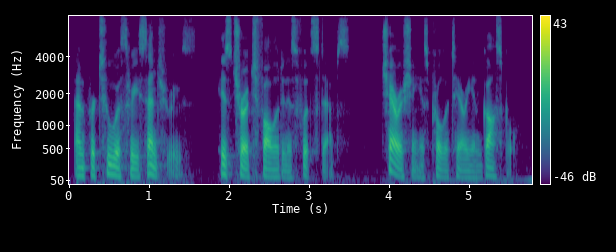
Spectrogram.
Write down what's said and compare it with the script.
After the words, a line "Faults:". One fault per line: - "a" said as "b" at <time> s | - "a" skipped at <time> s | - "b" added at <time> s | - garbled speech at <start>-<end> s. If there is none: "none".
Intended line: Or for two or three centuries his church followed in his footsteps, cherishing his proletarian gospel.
And for two or three centuries his church followed in his footsteps, cherishing his proletarian gospel.
Faults:
- "Or" said as "And" at 0.1 s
